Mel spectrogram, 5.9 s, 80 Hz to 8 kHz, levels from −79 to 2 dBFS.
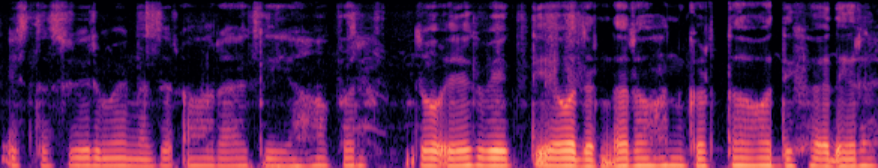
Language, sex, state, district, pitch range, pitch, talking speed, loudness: Hindi, male, Rajasthan, Nagaur, 125-130 Hz, 130 Hz, 235 wpm, -19 LUFS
